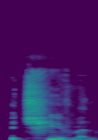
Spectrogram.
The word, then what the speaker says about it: achievement: is B1 B2 and the pronunciation for UK and US for both uh you know achievement. Achievement the estster is on the second part achievement.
